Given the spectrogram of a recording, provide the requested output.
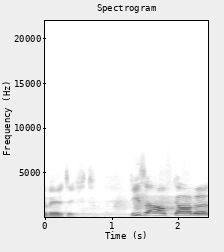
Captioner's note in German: Beifall bei Abgeordneten der CDU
